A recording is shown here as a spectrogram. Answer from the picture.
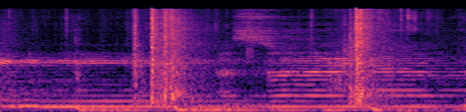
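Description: Music with held, sustained tones over sharp drum strikes: a quick pair just before the middle and another near the end.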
